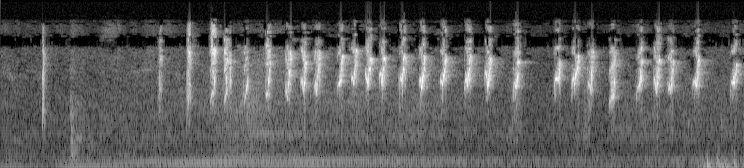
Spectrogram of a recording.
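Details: Rare creamino mutant long-tailed shrike, a kept bird, singing a fast, steady series of bright chirping notes, roughly three per second, building after a few scattered opening notes and continuing for about seven seconds.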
